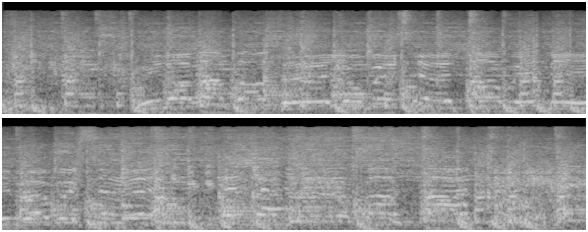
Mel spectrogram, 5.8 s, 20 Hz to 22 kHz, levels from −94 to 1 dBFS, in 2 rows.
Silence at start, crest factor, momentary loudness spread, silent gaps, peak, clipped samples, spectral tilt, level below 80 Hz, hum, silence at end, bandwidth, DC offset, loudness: 0 s; 16 dB; 3 LU; none; -2 dBFS; under 0.1%; -1.5 dB/octave; -42 dBFS; none; 0 s; 16 kHz; under 0.1%; -16 LUFS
